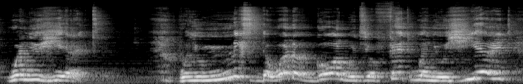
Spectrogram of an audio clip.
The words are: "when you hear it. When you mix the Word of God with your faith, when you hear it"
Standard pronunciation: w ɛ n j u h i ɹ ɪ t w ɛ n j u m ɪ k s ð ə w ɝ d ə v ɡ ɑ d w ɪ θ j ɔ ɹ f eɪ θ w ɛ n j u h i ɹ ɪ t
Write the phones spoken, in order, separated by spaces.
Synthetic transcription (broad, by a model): w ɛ n j u h i ɹ ɪ t w ɛ n j u m ɪ k s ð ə w ɝ d ə v ɡ ɑ d w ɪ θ j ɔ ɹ f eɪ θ w ɛ n j u h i ɹ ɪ t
